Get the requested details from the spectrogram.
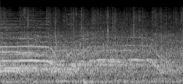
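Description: A loud crowd in New Jersey cheers and whoops together, a dense wash of many voices with a few high shouts rising above, sustained throughout the short burst.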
